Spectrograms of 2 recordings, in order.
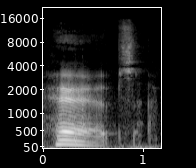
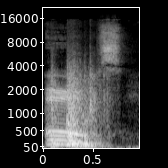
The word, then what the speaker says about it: herbs: Herbs. No, it's like Eddie Izzard says, you know. It's like, you pronounce herbs, we pronounce herbs, because there's a fucking H in it.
